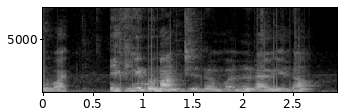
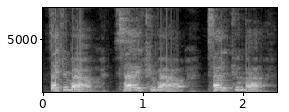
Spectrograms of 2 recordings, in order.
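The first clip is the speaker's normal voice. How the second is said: raised, louder repeated command; mock urging; 6 semitones higher, 5 dB louder than usual. Fan urging a tackle on his favourite player, mock urging. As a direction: egg them on, high and loud.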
